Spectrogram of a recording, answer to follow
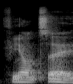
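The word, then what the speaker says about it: fiancé: Fiance, is that French? Fiance, yes, and fiance is the same, both male and female. But it's spelled differently, but it said the same in French.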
